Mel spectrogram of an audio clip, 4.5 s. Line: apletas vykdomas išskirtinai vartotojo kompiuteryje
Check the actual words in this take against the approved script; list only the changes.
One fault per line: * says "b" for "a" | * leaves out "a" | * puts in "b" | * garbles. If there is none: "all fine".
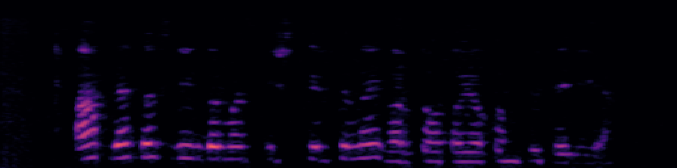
all fine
